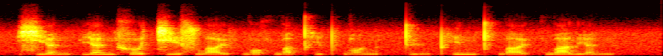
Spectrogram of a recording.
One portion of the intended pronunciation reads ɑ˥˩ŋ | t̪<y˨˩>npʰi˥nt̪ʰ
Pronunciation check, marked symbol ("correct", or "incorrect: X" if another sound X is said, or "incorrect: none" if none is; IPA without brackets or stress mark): correct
